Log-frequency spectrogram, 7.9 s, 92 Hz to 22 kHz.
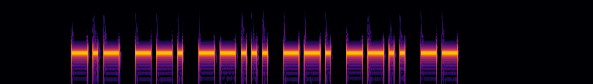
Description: Morse code, heard as a keyed tone, about 17 wpm, 700 Hz. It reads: KG7GZM
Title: USA Call Signs - 6 Characters - Repeated 2x - 17wpm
